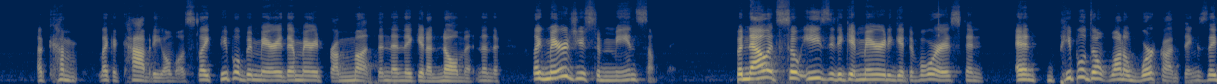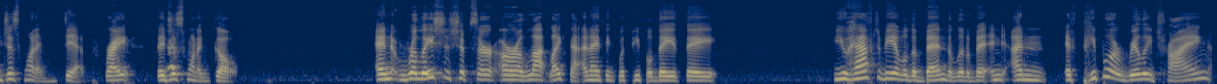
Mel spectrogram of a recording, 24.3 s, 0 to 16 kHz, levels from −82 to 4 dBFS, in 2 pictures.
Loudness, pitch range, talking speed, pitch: -25 LUFS, 180-225 Hz, 230 wpm, 200 Hz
